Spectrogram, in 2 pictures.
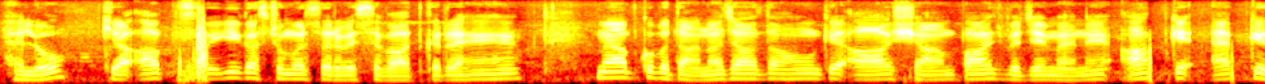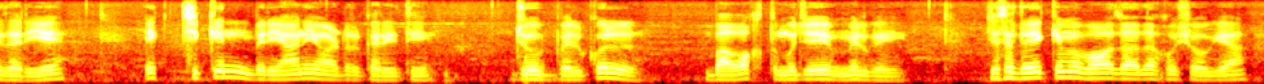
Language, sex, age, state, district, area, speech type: Urdu, male, 18-30, Uttar Pradesh, Aligarh, urban, spontaneous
